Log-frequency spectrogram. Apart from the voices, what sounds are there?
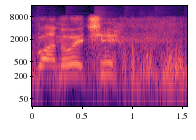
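sea waves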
